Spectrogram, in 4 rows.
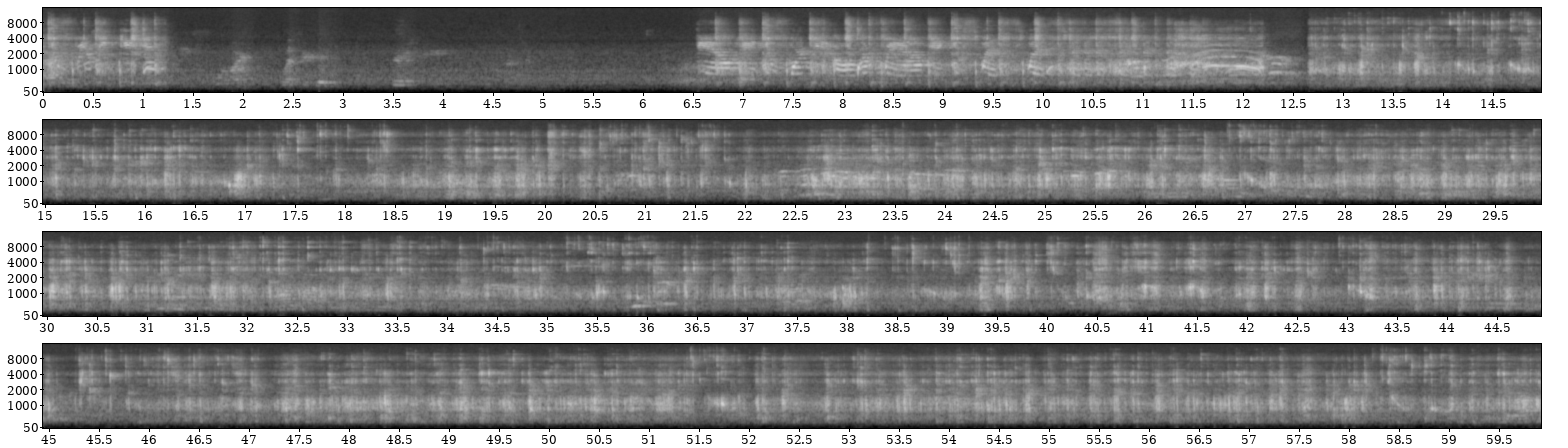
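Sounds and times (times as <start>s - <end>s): mouth chewing crunchy powder: 0.0s - 1.3s, 6.6s - 11.9s, 12.6s - 59.9s.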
